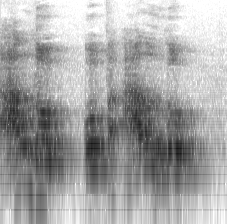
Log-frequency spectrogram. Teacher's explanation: A última é a mais forte, né? É uma palavra com duas sílabas. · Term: oxítona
